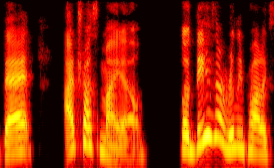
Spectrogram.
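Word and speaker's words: Mielle: hair I always say myel wrong I think it's myel yeah it's my listen I always say it wrong too but I believe it is myel yes said it wrong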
